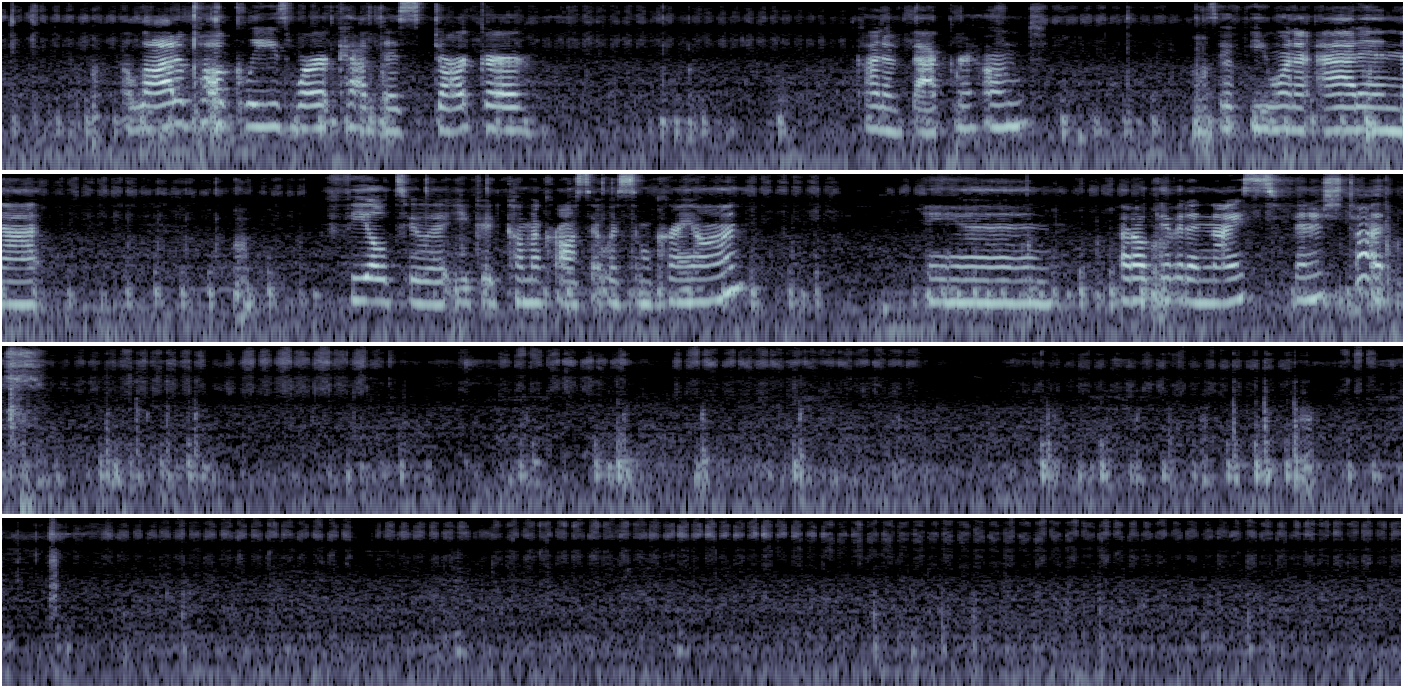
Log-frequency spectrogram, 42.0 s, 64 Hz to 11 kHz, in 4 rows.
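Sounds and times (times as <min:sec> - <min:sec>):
crayon rubbing on paper: 0:00.0 - 0:13.0, 0:14.0 - 0:27.9, 0:28.6 - 0:42.0.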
